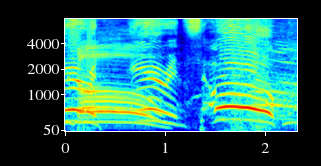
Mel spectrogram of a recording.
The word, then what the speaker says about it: Eron: Aaron. Probably not. All right. Well, So it's pronounced Aaron, is what they just told me.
